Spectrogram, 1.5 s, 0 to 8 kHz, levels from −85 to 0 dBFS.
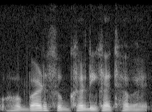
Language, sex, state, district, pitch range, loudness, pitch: Chhattisgarhi, male, Chhattisgarh, Sarguja, 110-120 Hz, -18 LUFS, 115 Hz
